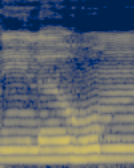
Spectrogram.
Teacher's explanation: میم ساکن کا اظہار ہے, جلدی پڑھیں گے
